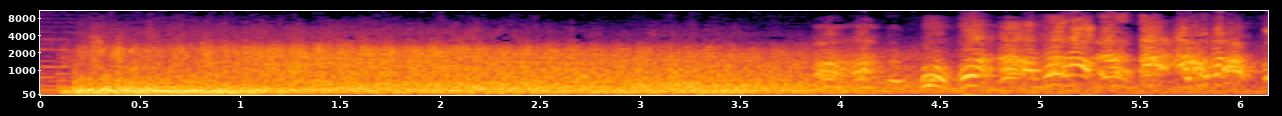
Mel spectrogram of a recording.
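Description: A loud explosion-like sound effect in a radio-style drama: a sudden blast that rumbles on for about four seconds. Near the end, several voices start crying out in quick, rising-and-falling shrieks.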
